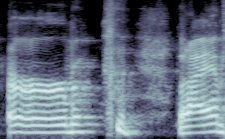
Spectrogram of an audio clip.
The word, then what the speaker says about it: Herb: hasn't fought since that Herb Dean you always do that he says it herb he pronounces the H and you don't no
